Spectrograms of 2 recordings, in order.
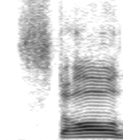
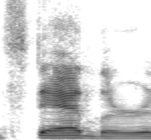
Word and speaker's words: Stalder: times and be like, no, it's Stalder. You're going to have to spell it. It's not Stadler.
